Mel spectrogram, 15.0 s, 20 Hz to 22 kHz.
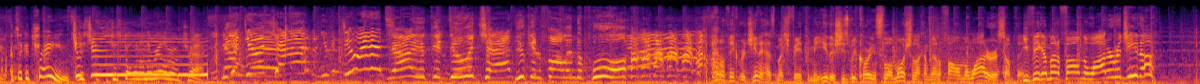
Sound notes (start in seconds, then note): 0.9 train whistles; 7.6 laughs loudly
